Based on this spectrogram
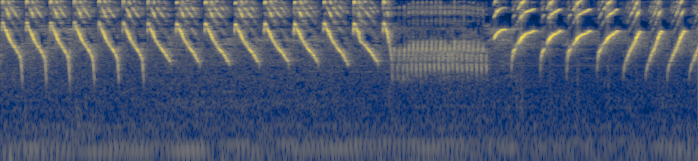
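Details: Domestic canary singing a long rolling training song meant to get young canaries singing: rapid series of descending sweeping whistles repeated several times a second, a short buzzy trill midway, then more falling sweeps.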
